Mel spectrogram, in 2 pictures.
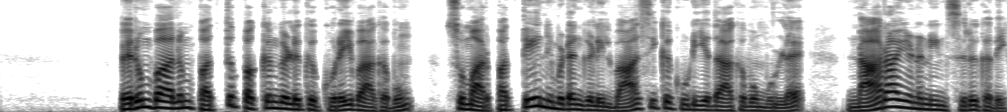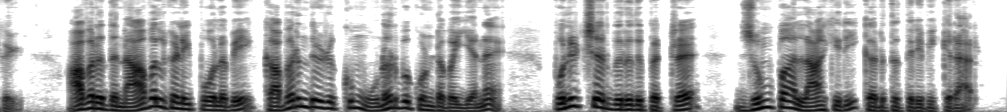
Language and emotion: Tamil, neutral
